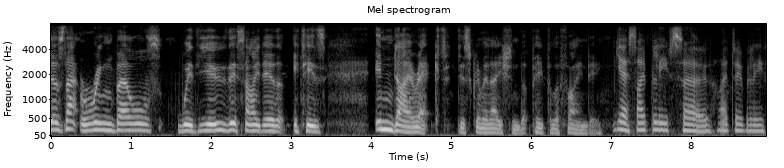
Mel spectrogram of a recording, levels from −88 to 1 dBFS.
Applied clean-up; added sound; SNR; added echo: none; none; none; none.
